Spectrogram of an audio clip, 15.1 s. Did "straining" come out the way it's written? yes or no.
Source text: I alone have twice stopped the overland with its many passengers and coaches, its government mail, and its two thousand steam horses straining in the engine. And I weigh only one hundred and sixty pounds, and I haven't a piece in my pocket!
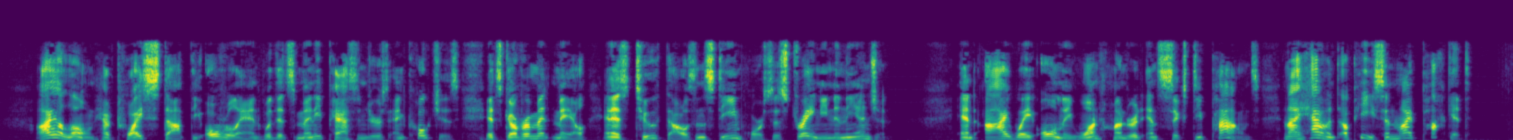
yes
